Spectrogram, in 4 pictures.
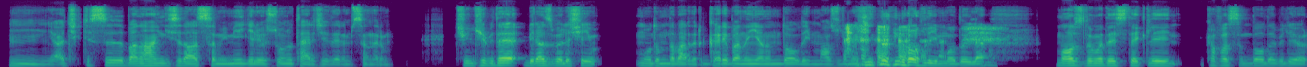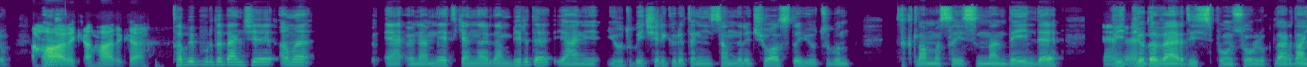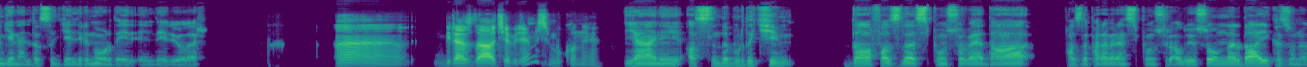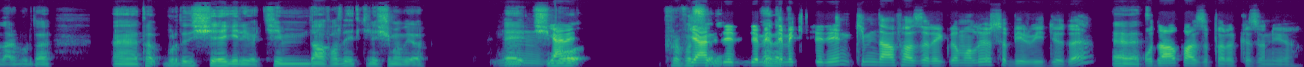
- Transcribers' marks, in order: chuckle; laughing while speaking: "yanında olayım"; tapping; other background noise
- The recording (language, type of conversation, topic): Turkish, podcast, Sence geleneksel televizyon kanalları mı yoksa çevrim içi yayın platformları mı daha iyi?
